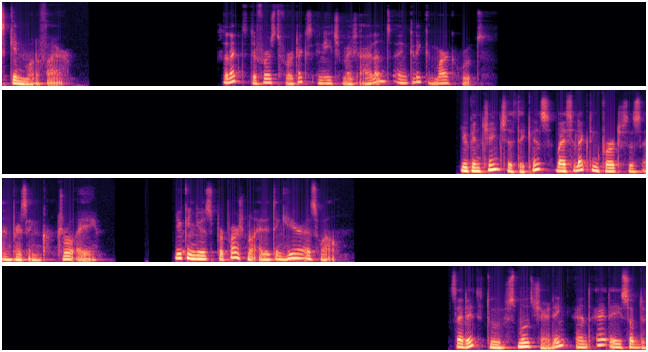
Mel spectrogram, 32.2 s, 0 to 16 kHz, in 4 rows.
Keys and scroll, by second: 14.3 a, 17.0 ctrl+a, 18.6 ctrl+a, 21.1 ctrl+a, 22.0 ctrl+a, 22.7 ctrl+a, 26.5 Tab, 32.0 ctrl+2.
